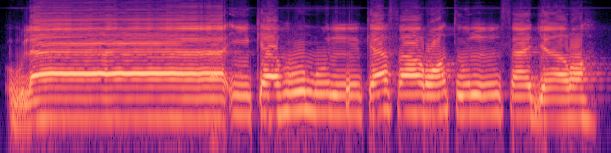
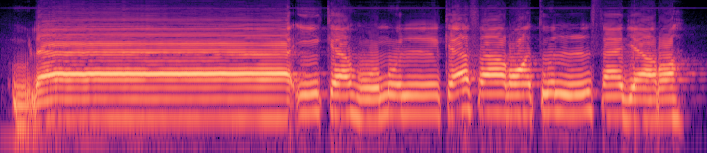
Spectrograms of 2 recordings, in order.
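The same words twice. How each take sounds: Both takes have the same delivery.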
